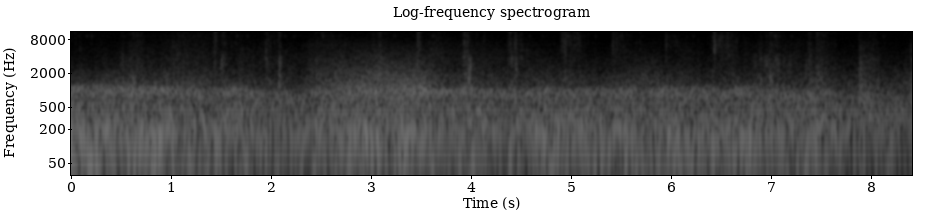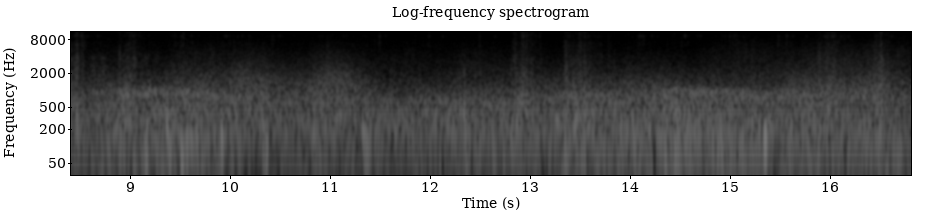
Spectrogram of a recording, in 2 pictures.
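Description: Footsteps crunch on snow, then thud on wooden planks.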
